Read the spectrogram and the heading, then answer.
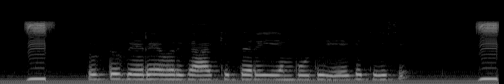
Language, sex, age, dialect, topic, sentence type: Kannada, female, 36-40, Central, banking, question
